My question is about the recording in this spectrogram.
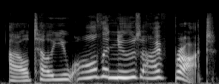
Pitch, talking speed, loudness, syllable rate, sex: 265 Hz, 220 wpm, -15 LUFS, 4.6 syllables/s, female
